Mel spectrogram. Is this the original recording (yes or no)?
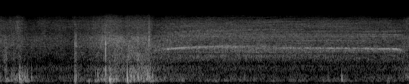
no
